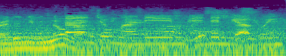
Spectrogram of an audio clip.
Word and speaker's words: Tanjung Malim: The train has stopped in Tanjung Malim.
